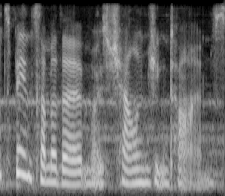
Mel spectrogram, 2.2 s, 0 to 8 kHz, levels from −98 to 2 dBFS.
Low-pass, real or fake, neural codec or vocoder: 7.2 kHz; fake; vocoder, 22.05 kHz, 80 mel bands, HiFi-GAN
